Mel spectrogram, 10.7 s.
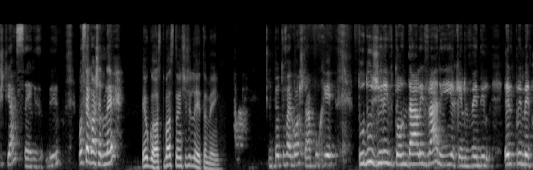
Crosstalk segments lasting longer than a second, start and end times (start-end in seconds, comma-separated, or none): none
